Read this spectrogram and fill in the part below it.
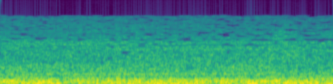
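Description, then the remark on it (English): A VW Beetle's engine drones at highway speed as it moves into the left lane, a steady, loud low rumble mixed with road and wind noise, continuous with no voices. “I'm going to get in the left lane, teach these guys a lesson. Show them what a VW Beetle can do.”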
